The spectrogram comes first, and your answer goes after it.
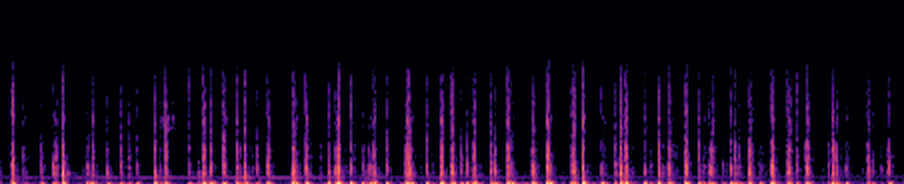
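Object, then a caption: Tablet in a plastic case. A medium-size black tablet in a plastic case is tapped rapidly with fingertips on the back. The dry, dull taps land in quick, uneven bursts and stop almost at once, with most of their energy low and a faint steady tone underneath.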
